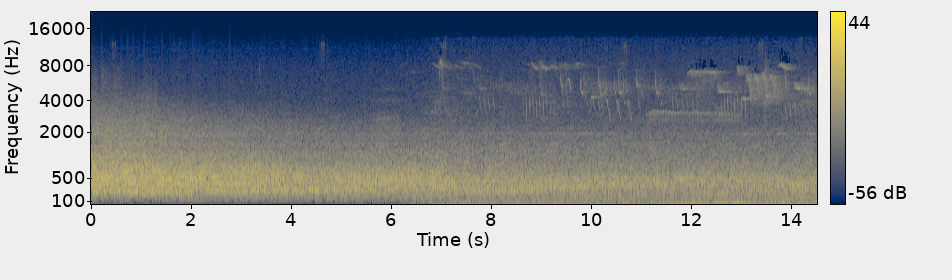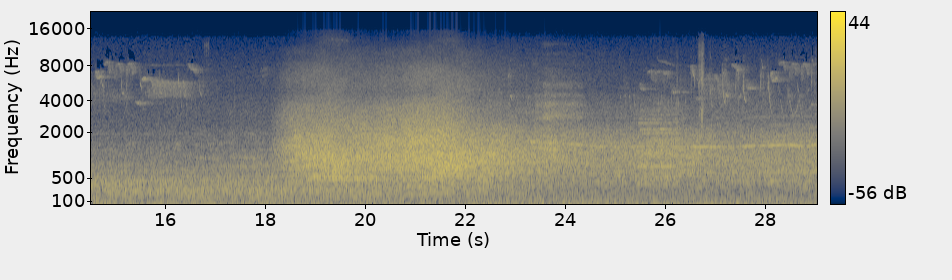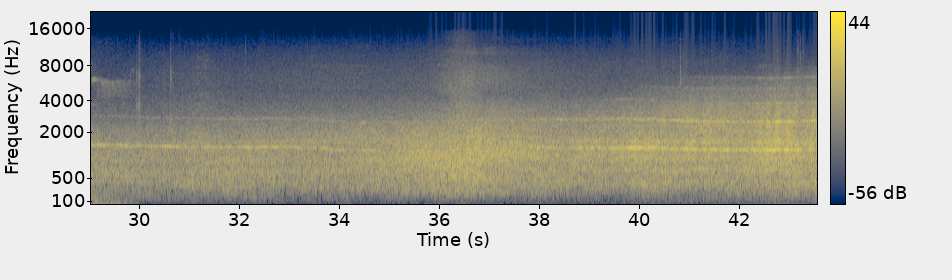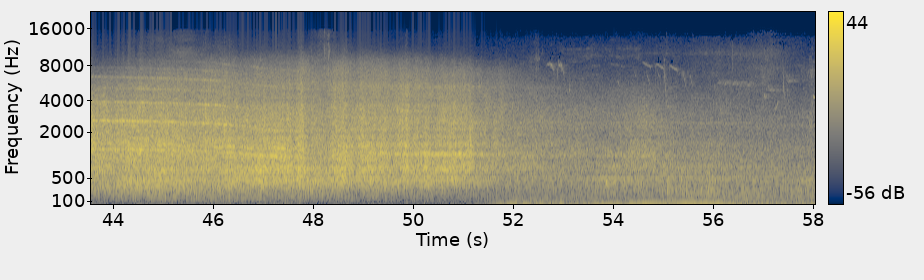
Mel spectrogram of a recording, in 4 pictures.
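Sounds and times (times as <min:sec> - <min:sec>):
jet engines whining: 0:00.0 - 0:58.0
rushing noise: 0:13.7 - 0:39.2, 0:44.7 - 0:58.0.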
